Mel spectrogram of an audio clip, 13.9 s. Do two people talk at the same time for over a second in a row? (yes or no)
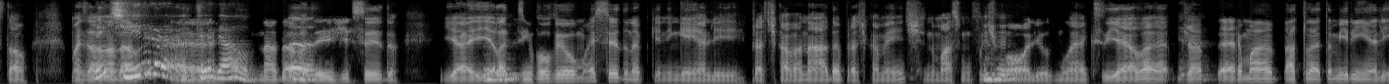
yes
